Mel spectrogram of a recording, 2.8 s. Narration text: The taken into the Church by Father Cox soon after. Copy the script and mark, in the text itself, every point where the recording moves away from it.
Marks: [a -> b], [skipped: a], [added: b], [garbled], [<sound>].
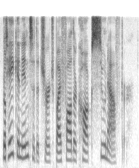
The taken into the Church by Father Cox soon after.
